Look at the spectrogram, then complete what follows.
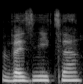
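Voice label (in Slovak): "vaznica", Slovak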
